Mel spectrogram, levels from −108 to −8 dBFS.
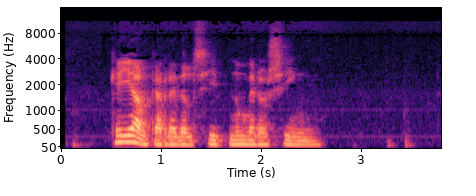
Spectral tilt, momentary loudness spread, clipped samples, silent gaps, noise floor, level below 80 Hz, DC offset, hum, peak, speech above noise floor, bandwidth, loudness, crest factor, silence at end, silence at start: -7.5 dB/octave; 11 LU; under 0.1%; none; -70 dBFS; -54 dBFS; under 0.1%; none; -6 dBFS; 45 dB; 10.5 kHz; -26 LUFS; 22 dB; 1.2 s; 0.5 s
